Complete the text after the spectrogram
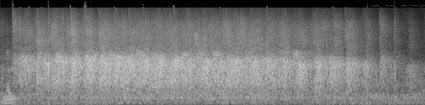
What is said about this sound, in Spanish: Un aplauso para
